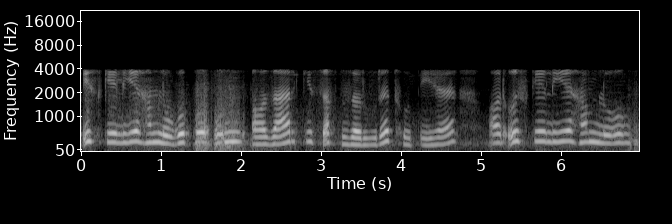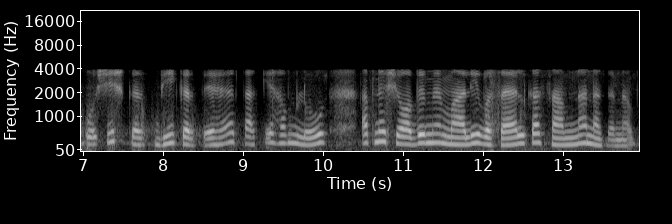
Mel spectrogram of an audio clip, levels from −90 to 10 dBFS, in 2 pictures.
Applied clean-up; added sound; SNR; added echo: neural separator model SepFormer DNS4.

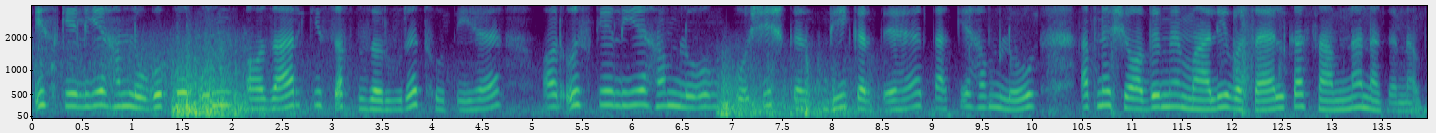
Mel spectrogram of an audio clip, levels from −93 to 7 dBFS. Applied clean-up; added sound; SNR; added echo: none; Thunder; 5 dB; none.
